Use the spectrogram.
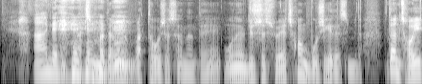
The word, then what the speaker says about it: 뉴스쇼: 뉴스쇼를 한 단어로 인식하셔서 아. 한꺼번에 발음해야 한다고 강박관념을 갖고 계시는 것 같거든요. 예. 근데 분석을 해 보면 뉴스와 쇼라는 두 단어가 합쳐진 거죠.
